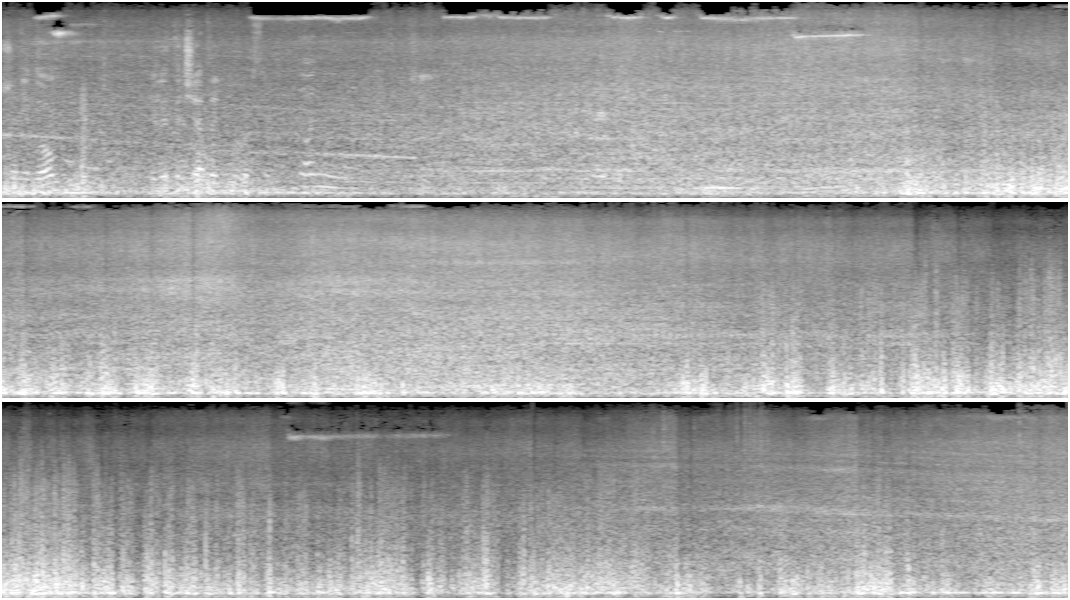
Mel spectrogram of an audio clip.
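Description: City traffic and a bus engine running, heard from the upper deck of a sightseeing bus, with wind buffeting the microphone.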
